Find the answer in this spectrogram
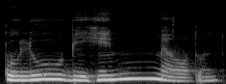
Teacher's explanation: ميم اور ميم کا ادغام، ميم کو ہول کریں گے اور را ہیوی, مرض، ما الضاد ہیوی، الضاد زبان کے سائڈ سے پڑھتے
